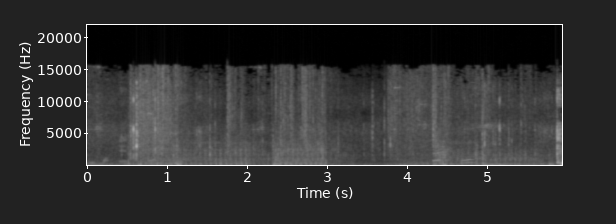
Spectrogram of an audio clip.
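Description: Gunshots from a video game crack in quick bursts.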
